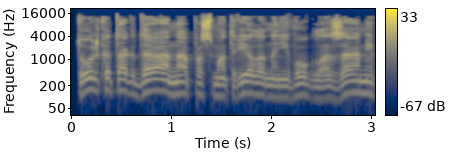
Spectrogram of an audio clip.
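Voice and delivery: ordinary delivery, nothing marked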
